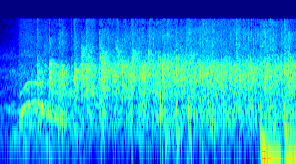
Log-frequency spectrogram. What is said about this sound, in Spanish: Aquesta era la reacció que es va sentir a la sala on es va presentar la imatge, aplaudiments que presagiaven una bona rebuda i que, de fet, no es van equivocar.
